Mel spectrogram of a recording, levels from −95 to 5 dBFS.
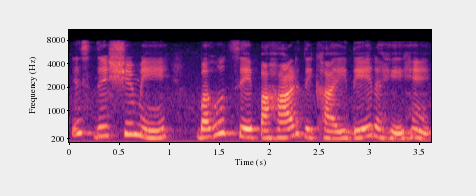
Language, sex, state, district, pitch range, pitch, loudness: Hindi, female, Himachal Pradesh, Shimla, 215-280 Hz, 235 Hz, -16 LUFS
